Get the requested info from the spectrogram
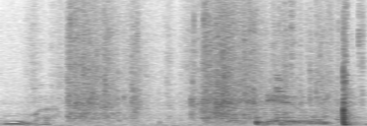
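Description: Rustling and scraping of things being handled on a shop counter, in two short stretches, after a brief word at the start.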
